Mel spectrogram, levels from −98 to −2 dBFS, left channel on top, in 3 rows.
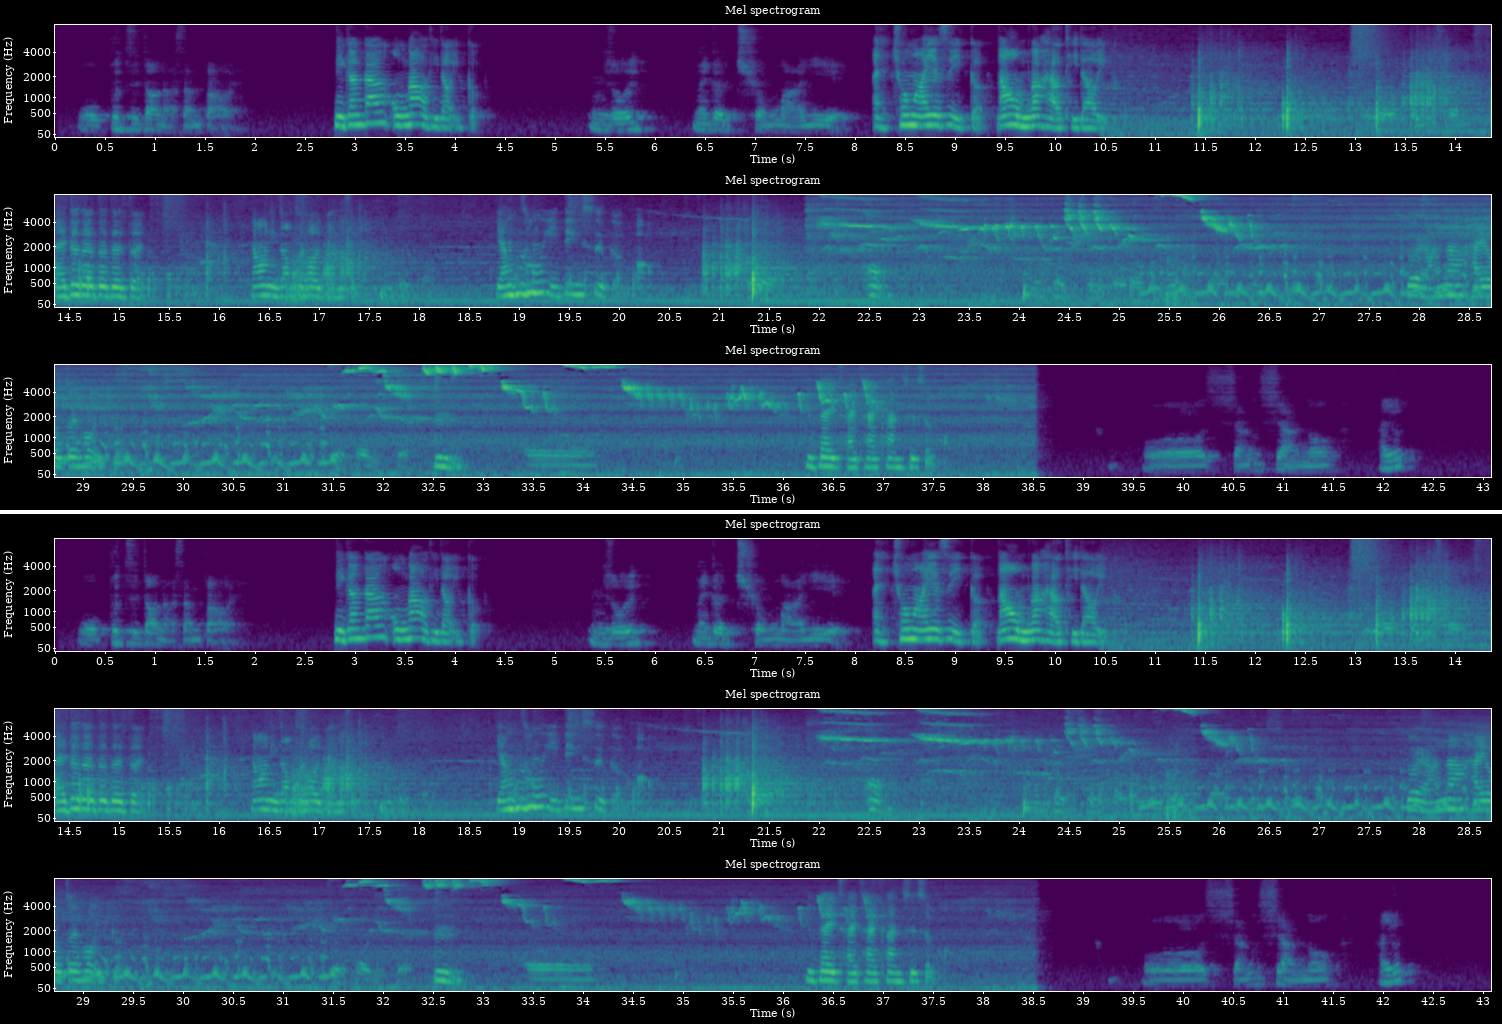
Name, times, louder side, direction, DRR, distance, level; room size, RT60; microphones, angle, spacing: voice 1, 0.2-1.8 5.3-5.9 6.4-7.9 13.0-14.3 16.4-17.0 17.3-18.2 21.1-21.8 24.0-27.2 31.5-32.3 33.4-34.2 39.6-41.5 42.0-42.2, equal, 45° right, 5.4 m, -52 dB
voice 2, 2.8-4.2 8.2-10.5 14.4-15.3 16.3-17.5 18.8-20.3 22.4-22.7 27.9-29.4 32.5-32.8 36.2-37.6, left 1 dB, 5° left, 1.0 m, -37 dB
sound 1, 10.4-25.8, right 1 dB, 15° right, 1.5 m, -41 dB
sound 2, 21.9-38.5, left 11 dB, 85° left, 1.9 m, -38 dB
sound 3, 25.2-31.5, left 1 dB, 50° left, 3.5 m, -46 dB
29.5 x 13.0 x 3.7 m
head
